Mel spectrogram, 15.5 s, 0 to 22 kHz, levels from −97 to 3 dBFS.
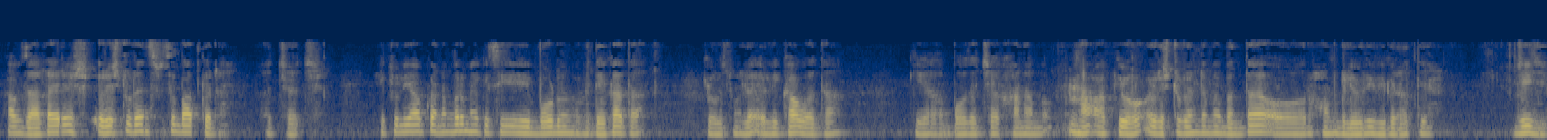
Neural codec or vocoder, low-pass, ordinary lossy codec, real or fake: vocoder, 22.05 kHz, 80 mel bands, HiFi-GAN; 7.2 kHz; MP3, 32 kbps; fake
